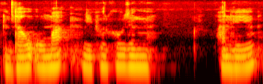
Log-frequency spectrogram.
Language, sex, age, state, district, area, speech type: Bodo, male, 18-30, Assam, Kokrajhar, urban, spontaneous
